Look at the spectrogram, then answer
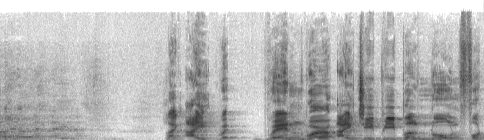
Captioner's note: audience laughs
